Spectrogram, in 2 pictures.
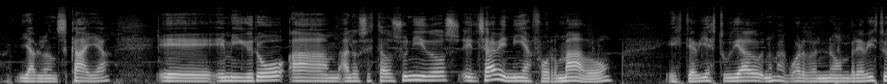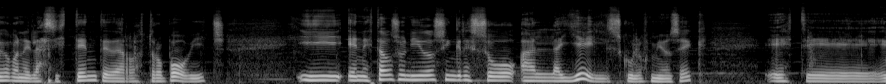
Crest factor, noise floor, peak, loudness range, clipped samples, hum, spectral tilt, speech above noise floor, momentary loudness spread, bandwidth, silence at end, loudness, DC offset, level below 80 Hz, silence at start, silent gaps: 16 dB; -46 dBFS; -6 dBFS; 3 LU; under 0.1%; none; -5.5 dB/octave; 25 dB; 7 LU; 16 kHz; 0 s; -22 LUFS; under 0.1%; -52 dBFS; 0 s; none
